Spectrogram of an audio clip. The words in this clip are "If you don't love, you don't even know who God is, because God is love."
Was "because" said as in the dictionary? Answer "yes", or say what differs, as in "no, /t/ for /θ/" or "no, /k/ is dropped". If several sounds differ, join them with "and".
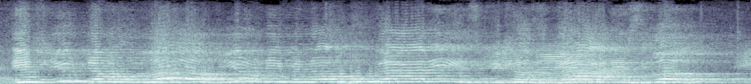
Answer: yes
